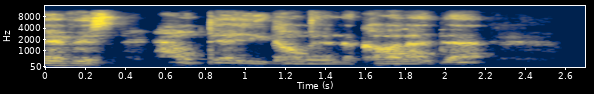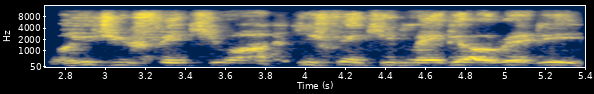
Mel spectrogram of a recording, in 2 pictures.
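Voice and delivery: put-on, high, furious ranting tirade. Retelling how a man screamed at the speaker over the car, retelling a furious rant. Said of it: "this guy is actually going off".

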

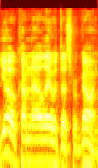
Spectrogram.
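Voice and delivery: ordinary talk

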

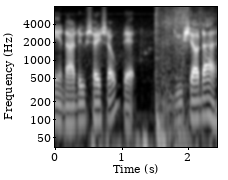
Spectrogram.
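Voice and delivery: put-on slow Southern drawl. Playing a zombie map and joking around: Matthew McConaughey voice. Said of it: "my name is Matthew McConaughey".

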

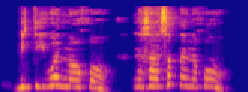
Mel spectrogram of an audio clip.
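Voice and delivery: high, loud scream full of pain. Narrator reads Angel, her arm grabbed by a man: screaming. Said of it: "Sigaw niya".

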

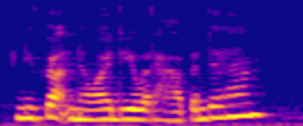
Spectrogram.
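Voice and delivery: plain reading voice

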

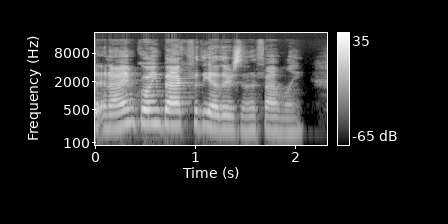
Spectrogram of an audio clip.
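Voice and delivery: plain reading voice

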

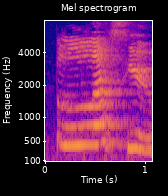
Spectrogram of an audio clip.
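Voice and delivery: very loud, high-pitched joyful cry. Narrator reads a general answering a woman's offer of help; cried out joyfully. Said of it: "cried General App".

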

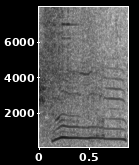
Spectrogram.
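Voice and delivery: high, loud battle scream.

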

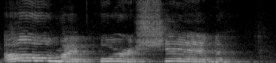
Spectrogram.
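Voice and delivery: very high, drawn-out, pained wail. After tripping and falling on his face, the mole speaks: crying out in pain. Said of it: "he cried".

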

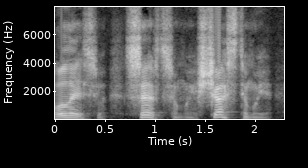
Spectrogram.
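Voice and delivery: crying out loudly. Recognizing the girl at the well, the flying one calls out to her, cried out. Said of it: "крикнув летючий".

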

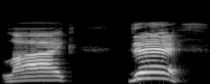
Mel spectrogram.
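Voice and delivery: blaring loud speech. Showing a raised speaking volume: too loud. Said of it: "a little too l-, loud, sorry".

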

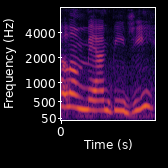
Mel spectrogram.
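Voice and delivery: normal talking voice

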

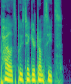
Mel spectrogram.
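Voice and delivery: put-on nervous pilot announcer voice. Retelling a flight story, quoting the pilot's announcement, imitating a nervous pilot. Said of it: "in a very kind of nervous voice is like".

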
